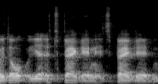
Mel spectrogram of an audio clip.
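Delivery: ordinary talk, nothing marked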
